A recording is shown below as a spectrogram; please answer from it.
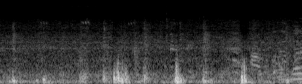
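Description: A train runs along the railway through the Western Ghats, heard from on board as a rhythmic clickety-clack of wheels over rail joints, with repeated low thumps and rumble.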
